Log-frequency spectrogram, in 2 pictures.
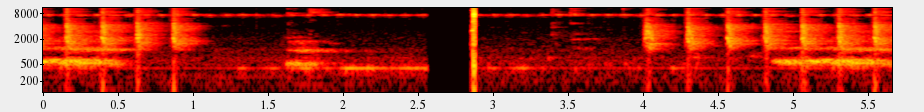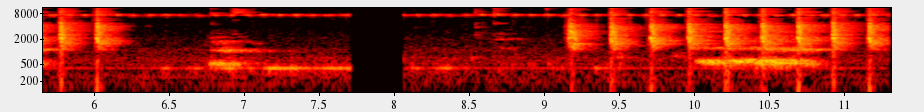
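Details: A house gecko gives three bursts of rapid chirping clicks, each a run of about seven or eight sharp ticks that speed along and then stop, with quiet pauses of a few seconds between bursts and one loud snap in between.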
